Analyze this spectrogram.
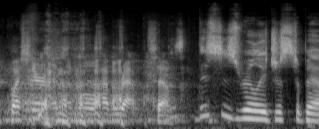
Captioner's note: audience laughter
